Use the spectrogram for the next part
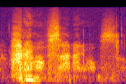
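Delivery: sinister unvoiced whisper; hissing whisper. The tempter whispering to the psalmist, voiceless and sinister. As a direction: whisper it like a voice of doubt.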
